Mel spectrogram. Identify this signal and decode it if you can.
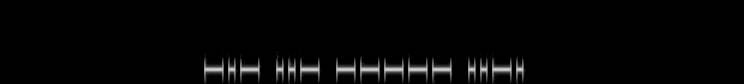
Morse code, heard as a keyed tone, about 20 wpm, 700 Hz. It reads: KU0F
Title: USA Call Signs - 4 Characters - 20wpm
